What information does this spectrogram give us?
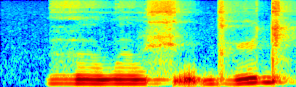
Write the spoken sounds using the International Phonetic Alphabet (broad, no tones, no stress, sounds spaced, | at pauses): ɦ ɯ w ɯ w ç ṵ ɡʱ y d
